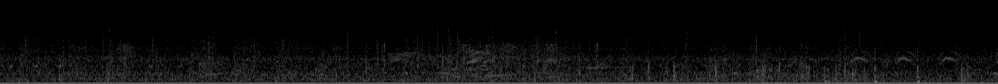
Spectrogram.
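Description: Footsteps crunch on dirt and gravel at a steady walking pace.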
